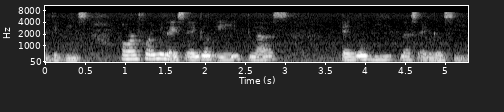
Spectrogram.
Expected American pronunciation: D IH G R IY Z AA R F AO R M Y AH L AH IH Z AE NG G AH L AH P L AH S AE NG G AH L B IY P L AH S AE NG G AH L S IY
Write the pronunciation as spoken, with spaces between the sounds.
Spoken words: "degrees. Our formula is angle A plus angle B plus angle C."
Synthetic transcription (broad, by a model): D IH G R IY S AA W F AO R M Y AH L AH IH S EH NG G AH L AH P L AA S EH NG G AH L B IY P L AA S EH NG G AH L S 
